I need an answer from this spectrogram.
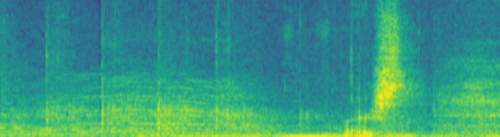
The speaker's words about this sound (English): I heard four people cheer and go, yeah, and the rest go, it's like, it's been tough.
